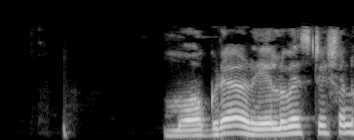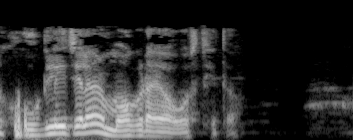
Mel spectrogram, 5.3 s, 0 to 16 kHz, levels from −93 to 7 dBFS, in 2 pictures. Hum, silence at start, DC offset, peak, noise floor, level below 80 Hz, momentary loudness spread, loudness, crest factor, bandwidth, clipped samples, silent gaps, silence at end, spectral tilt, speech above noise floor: none; 1.25 s; under 0.1%; -2 dBFS; -87 dBFS; -56 dBFS; 11 LU; -14 LUFS; 14 dB; 8 kHz; under 0.1%; none; 0.9 s; -5 dB/octave; 73 dB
